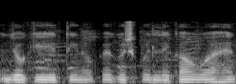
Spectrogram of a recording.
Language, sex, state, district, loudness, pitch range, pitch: Hindi, male, Uttar Pradesh, Jalaun, -18 LUFS, 105-115 Hz, 110 Hz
